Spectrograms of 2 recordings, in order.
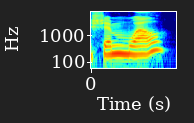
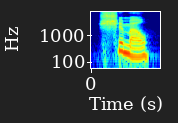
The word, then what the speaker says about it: Shimwell: Last time I pronounced your last name wrong because we had just met the week before and I called you Emily Shiml.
